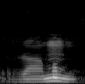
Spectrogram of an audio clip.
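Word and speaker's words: रामं: और यह है ना अनुस्वार अनुस्वार का उच्चारण म की तरह होता है रामम अब देखो इस विसर्ग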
